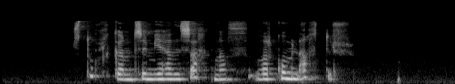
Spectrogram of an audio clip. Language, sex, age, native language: Icelandic, female, 30-39, Icelandic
